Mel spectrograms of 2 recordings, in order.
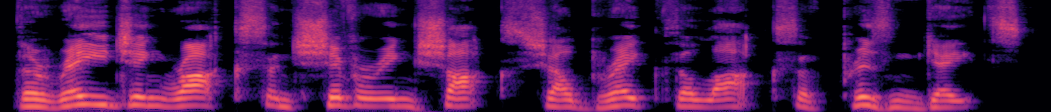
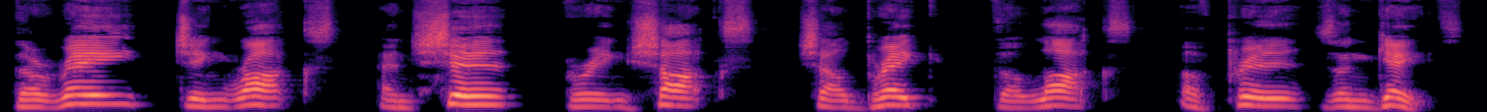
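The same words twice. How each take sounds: First: The stresses are spoken naturally, without exaggeration. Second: The metrical stresses are strongly exaggerated throughout.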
